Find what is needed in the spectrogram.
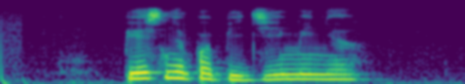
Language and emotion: Russian, neutral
